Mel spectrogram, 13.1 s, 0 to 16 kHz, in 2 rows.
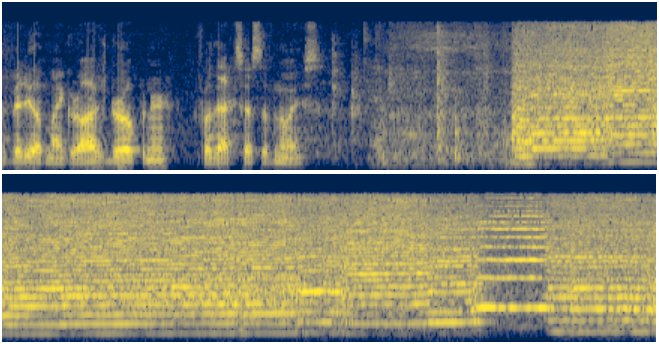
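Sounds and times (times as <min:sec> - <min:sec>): garage door opener whine: 0:03.7 - 0:13.0.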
